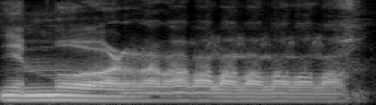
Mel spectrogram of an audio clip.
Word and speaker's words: Namor: I remember, I read that they actually had Namor make a cameo. He's the guy who goes eBay. Well, hang on, Brandon, you said it wrong. It's actually pronounced Namor, as they say in Black Panther 2.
